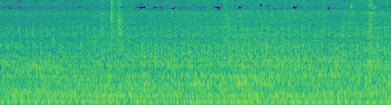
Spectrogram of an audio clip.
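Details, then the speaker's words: Honda Shine bike just reassembled after a full engine rebuild, first start: steady, even idle thump about four beats a second, no knocks or rattles; engine set perfectly, normal idle. "అయితే engine sound అయితే వినండి main గా బండి అయితే మీకు perfect గా అయితే set అయిపోయింది"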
